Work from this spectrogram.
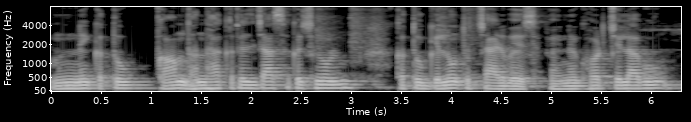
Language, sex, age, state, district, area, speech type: Maithili, male, 30-45, Bihar, Samastipur, rural, spontaneous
